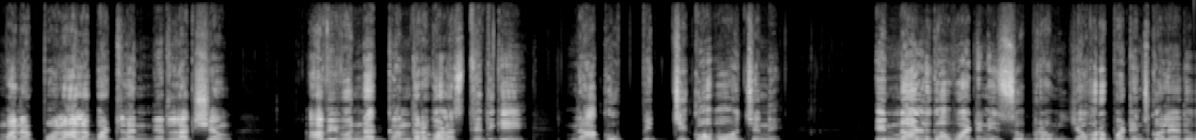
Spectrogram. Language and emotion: Telugu, angry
